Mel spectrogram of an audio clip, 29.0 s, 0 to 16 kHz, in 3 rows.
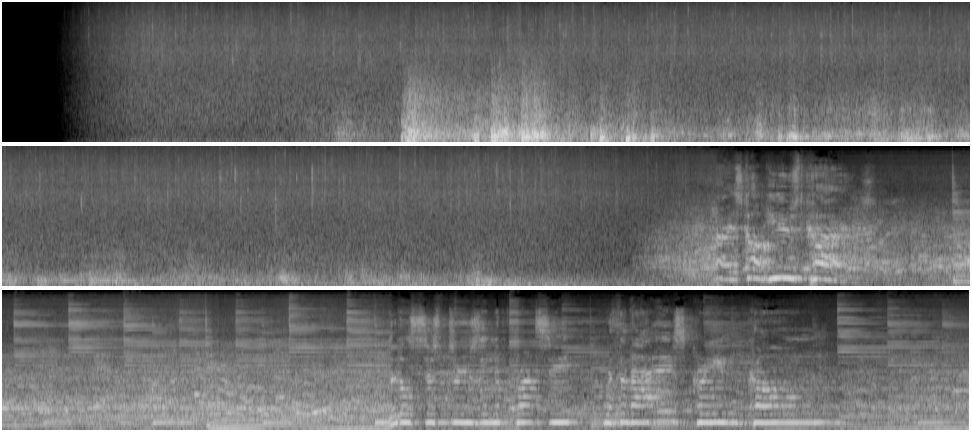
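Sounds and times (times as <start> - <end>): rain falling: 0.6 - 29.0
thunder clap rumbling: 3.0 - 16.8.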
